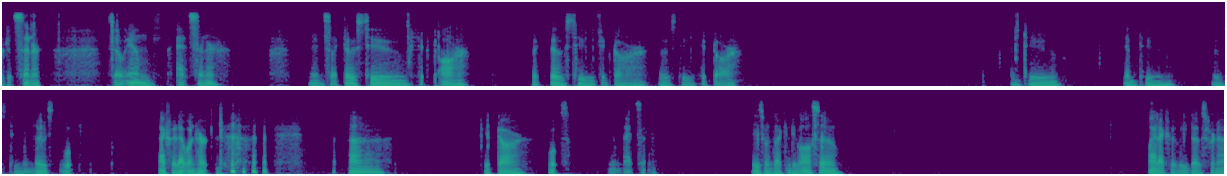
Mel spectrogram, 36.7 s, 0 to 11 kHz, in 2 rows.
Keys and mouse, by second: 0.0 click, 0.2 shift+middle click, 0.6 shift+click, 0.7-4.6 shift+middle drag, 1.7 m, 4.6-36.6 drag, 6.5 shift+r, 8.7 shift+r, 10.3 shift+r, 15.1 shift+r, 16.6 shift+r, 17.9 shift+r, 18.8 shift+r, 19.7 ctrl+a, 21.6 ctrl+z, 25.5 shift+r, 27.3 m, 30.5 shift+r, 31.9 ctrl+z.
